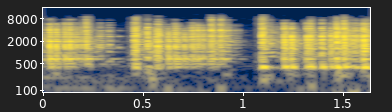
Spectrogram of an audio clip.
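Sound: dice being rolled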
